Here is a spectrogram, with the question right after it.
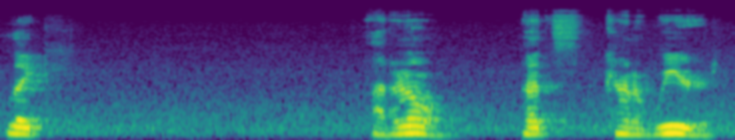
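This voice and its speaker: A man hosts a casual morning news talk show, close to his studio mic. His voice sits high and carries loudly as he rambles through the headlines and throws rhetorical questions at his co-host. A faint low rumble runs underneath. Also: fairly even intonation, slow. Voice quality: loud voice. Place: radio studio.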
